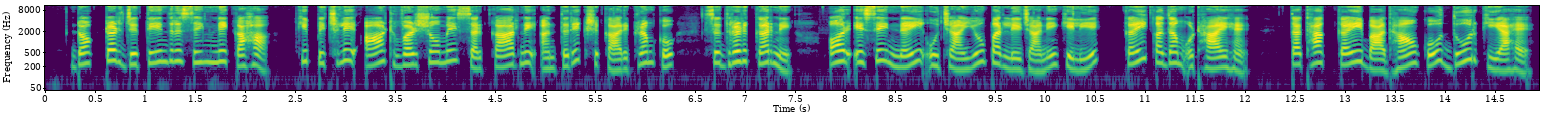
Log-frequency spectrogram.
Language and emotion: Hindi, neutral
